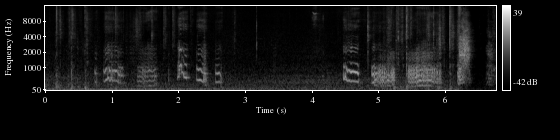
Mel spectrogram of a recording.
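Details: Maltipoo dog giving a series of short whining whimpers in clustered bursts, several quick high yips close together, then pauses of quiet hiss with faint background noise between them.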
